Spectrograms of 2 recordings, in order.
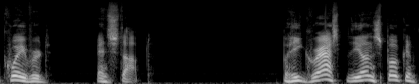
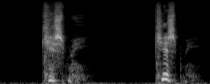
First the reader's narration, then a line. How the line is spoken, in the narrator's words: whispered, her face lighting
